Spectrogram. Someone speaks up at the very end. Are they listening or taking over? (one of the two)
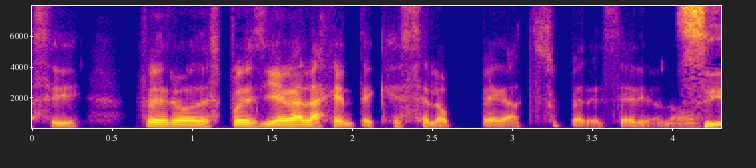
taking over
